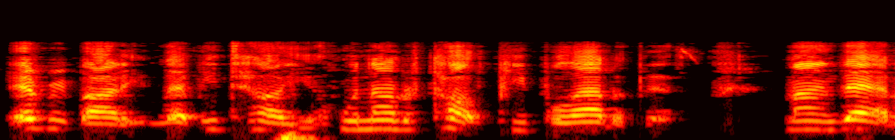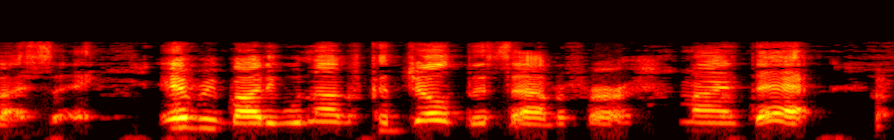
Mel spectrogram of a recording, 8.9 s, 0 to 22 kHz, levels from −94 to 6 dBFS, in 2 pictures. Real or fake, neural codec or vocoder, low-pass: real; none; 7.2 kHz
